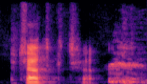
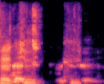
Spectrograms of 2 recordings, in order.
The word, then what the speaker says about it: PechaKucha: Pronounced Pachachkacha. Oh, I just messed it up. Anyway. It's the Pechakucha, folks. It's Pechakucha. Yeah, it's just Pechakucha.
